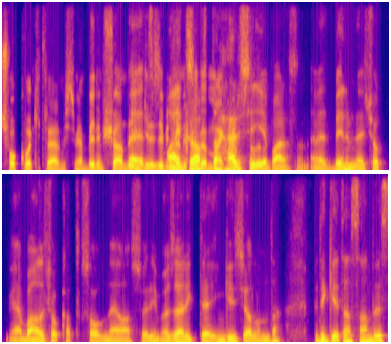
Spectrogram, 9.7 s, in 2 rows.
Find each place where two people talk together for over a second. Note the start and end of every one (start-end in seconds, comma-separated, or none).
1.6-3.4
